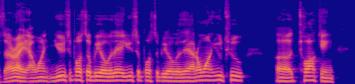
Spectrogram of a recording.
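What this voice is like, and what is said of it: Put-on accent, bossy voice. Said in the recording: “I don't know why I just went into that accent.”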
